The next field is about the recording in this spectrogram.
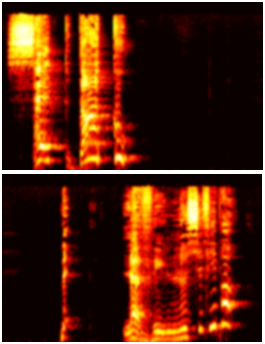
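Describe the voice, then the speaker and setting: Lady doing a tiny cocky tailor guy from a fairy tale, pitched way up, super swoopy, boastful. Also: wildly swooping pitch, extremely slow, fairly bright tone, full character voice. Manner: cocky, exclamatory. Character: boastful, plucky, nimble little male tailor. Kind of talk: fairy-tale storybook acting.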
